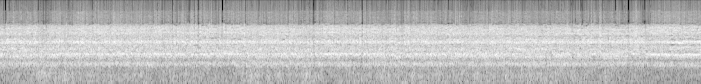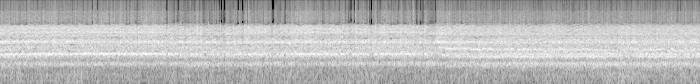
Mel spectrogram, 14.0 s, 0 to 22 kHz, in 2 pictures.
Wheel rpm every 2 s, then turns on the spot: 230, 230, 230, 220, 230, 230, 210.
none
